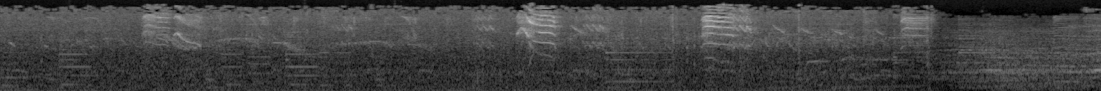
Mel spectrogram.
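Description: Birds chirping outdoors: a few quick, high calls, each sweeping downward in pitch, about a second in, at four seconds and at five and a half seconds, over faint background noise. The birdsong stops about seven seconds in.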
